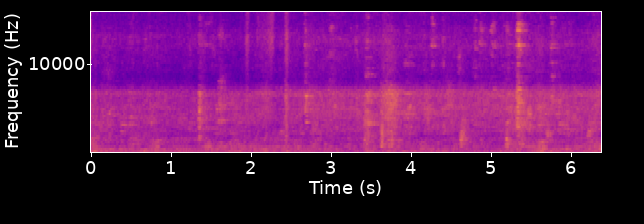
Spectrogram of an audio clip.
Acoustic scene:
crowded indoor space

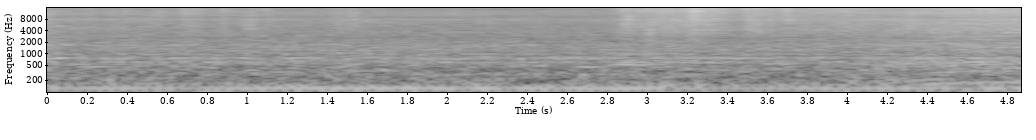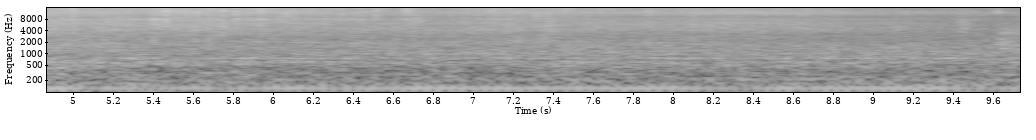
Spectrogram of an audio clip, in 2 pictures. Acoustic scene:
street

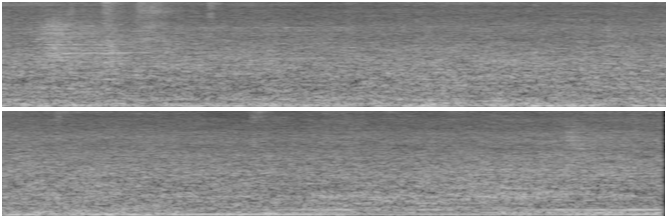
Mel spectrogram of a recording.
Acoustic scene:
street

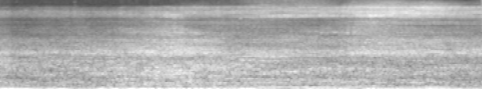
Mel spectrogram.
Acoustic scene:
street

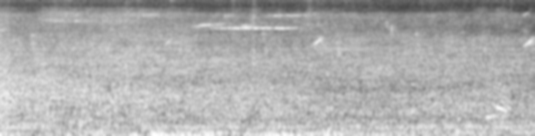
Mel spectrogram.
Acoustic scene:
street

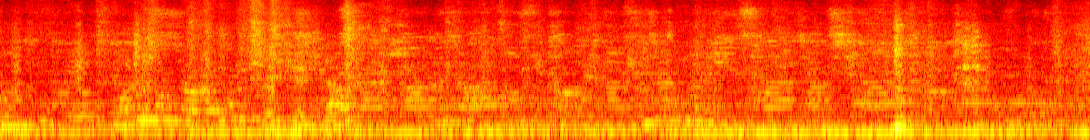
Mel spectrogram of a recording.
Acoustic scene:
restaurant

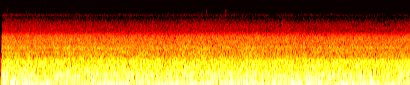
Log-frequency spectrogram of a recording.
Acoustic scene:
subway train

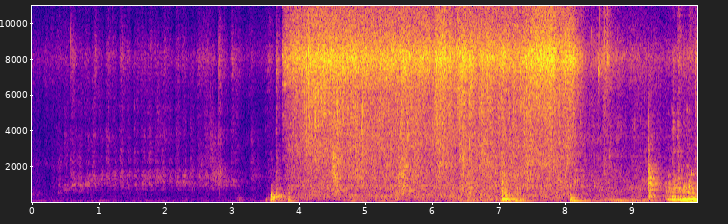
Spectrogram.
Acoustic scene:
restroom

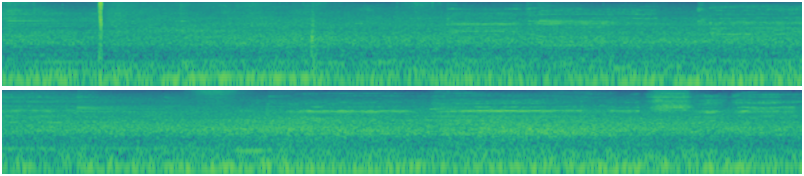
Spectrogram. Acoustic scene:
car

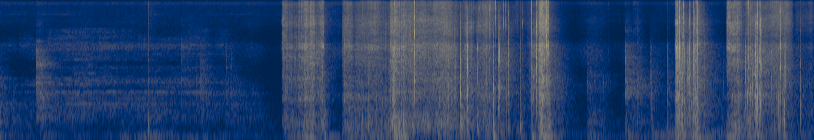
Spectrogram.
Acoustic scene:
elevator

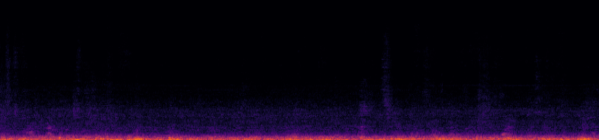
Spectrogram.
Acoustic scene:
subway train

